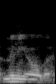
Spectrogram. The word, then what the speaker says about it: Mineola: Mineola, yeah.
